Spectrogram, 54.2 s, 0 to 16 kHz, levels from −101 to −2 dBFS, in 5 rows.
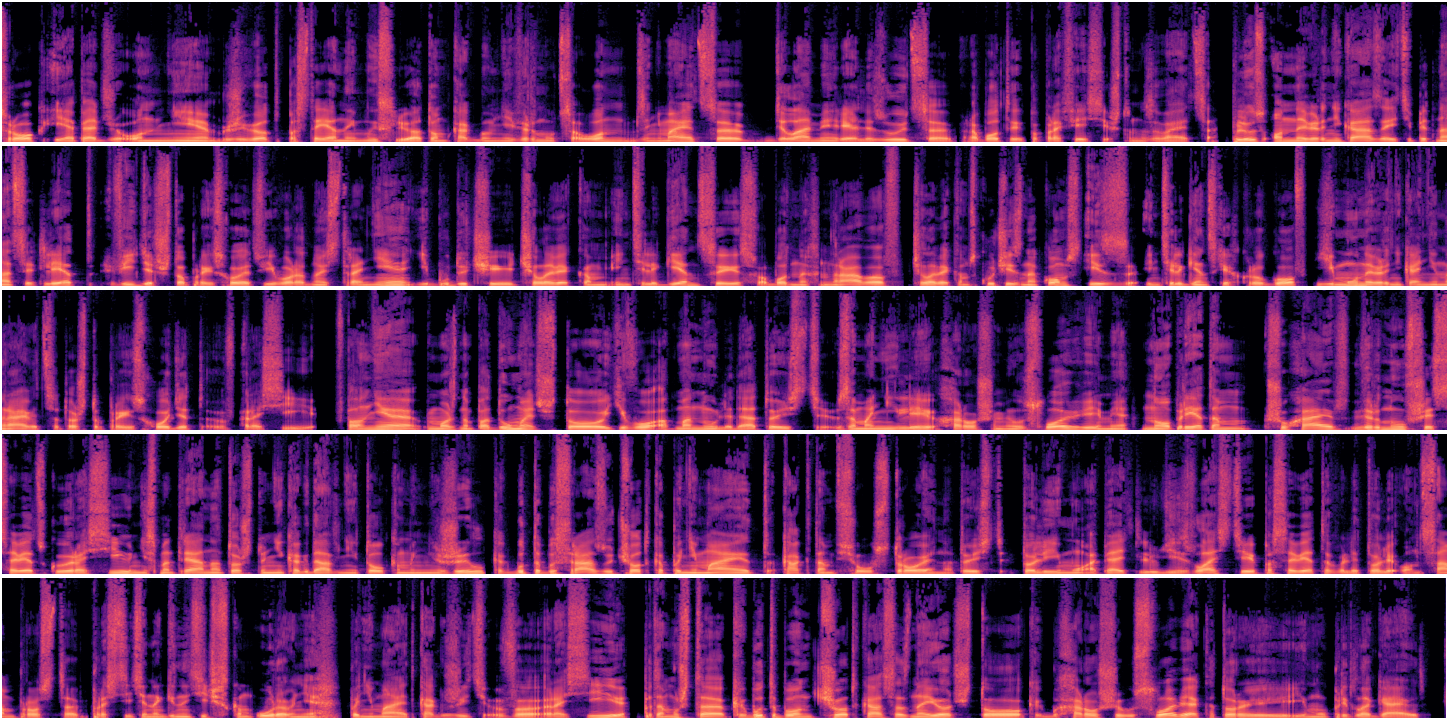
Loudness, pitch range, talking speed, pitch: -22 LUFS, 95-115 Hz, 155 wpm, 105 Hz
